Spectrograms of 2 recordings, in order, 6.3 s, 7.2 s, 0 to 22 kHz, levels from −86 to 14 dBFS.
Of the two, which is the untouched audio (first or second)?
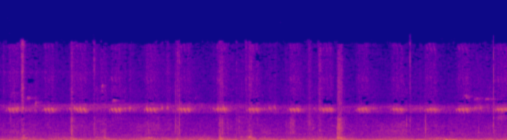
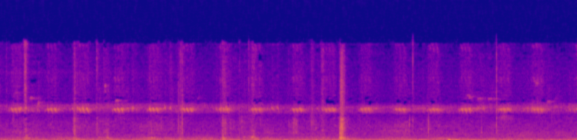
first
